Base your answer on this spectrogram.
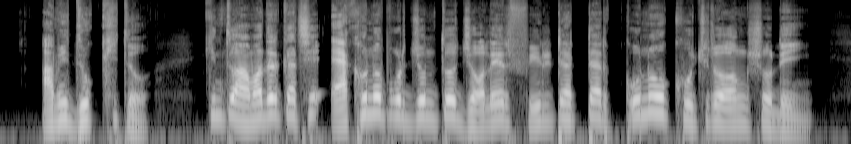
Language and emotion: Bengali, sad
